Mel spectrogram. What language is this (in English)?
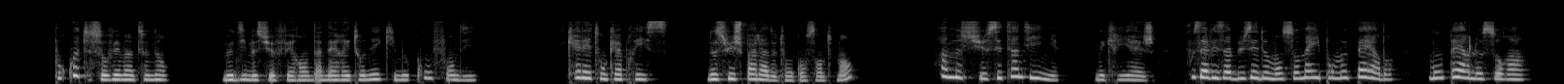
French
